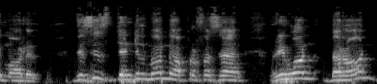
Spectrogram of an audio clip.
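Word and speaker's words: Reuven Bar-On: this is gentleman professor revon baron the pronunciation is reborn baron he made this he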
